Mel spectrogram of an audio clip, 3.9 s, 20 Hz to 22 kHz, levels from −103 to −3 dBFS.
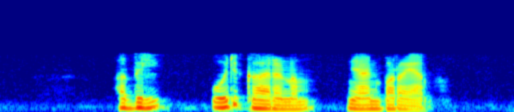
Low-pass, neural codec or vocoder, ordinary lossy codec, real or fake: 3.6 kHz; none; none; real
